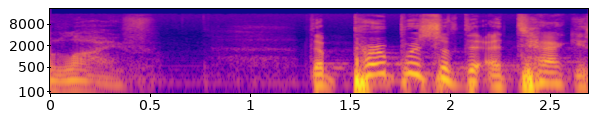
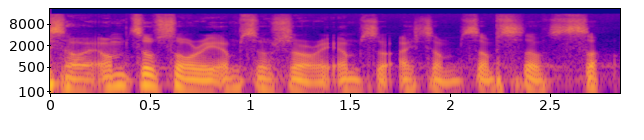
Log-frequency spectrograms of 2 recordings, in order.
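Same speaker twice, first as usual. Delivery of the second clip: lower, softer, meek mock apologies; Canadian-style apologizing; 7 semitones lower, 6 dB quieter, faster than usual. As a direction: apologize over and over, trailing softer. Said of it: "A typical Canadian".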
